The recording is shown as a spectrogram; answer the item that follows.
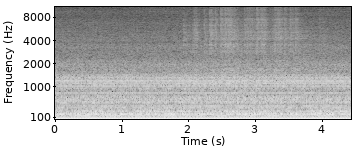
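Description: Steady low background hum with an even hiss, and a short run of faint high ticks about halfway through.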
